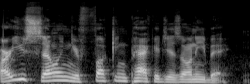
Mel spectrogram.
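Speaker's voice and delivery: plain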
